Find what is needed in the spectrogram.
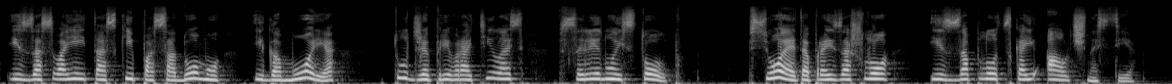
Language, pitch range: Russian, 215-255 Hz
